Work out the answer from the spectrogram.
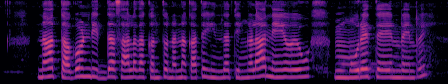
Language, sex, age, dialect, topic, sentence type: Kannada, female, 41-45, Dharwad Kannada, banking, question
